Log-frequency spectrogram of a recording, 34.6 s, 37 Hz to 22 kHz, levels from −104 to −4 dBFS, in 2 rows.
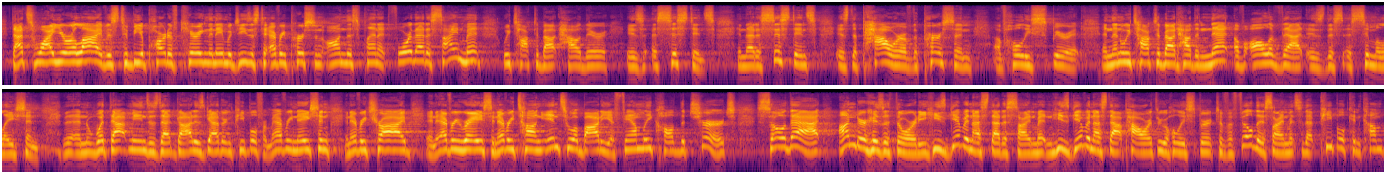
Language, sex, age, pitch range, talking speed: English, male, 30-49, 175-220 Hz, 205 wpm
